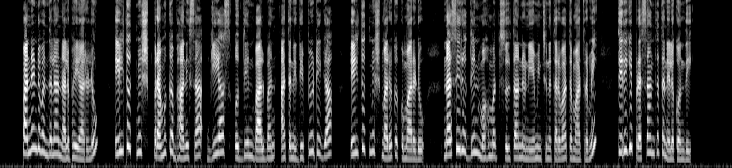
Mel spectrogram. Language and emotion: Telugu, neutral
